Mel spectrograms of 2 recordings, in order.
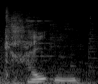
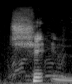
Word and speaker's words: chitin: I don't know why, but I'm honestly just amazed that you know the word chitin. And that you pronounce it like that and not like chitin.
